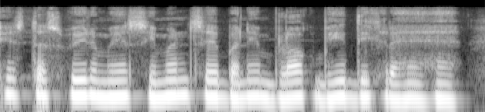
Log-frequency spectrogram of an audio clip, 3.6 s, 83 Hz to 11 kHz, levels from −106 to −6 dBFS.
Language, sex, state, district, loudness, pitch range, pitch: Hindi, male, Jharkhand, Palamu, -13 LUFS, 150-165 Hz, 160 Hz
